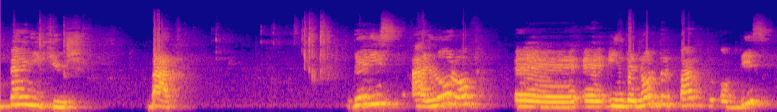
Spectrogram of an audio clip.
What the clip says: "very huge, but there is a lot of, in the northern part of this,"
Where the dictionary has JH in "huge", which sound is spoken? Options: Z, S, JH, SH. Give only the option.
SH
